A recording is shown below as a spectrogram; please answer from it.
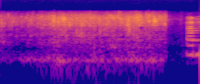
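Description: Cold tap water running onto boiled spaghetti in a steel colander, a steady splashing hiss, to cool the noodles after boiling. It cuts off suddenly near the end.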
